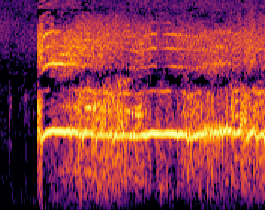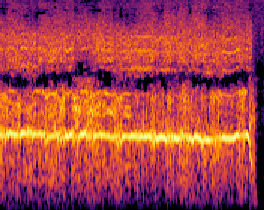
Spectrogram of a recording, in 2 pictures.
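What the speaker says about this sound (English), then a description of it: "you're going to give us a Halloween blood-curdling scream" A radio caller lets out a long, sustained Halloween scream, loud and continuous for about six and a half seconds with a piercing steady pitch, heard over a phone line.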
